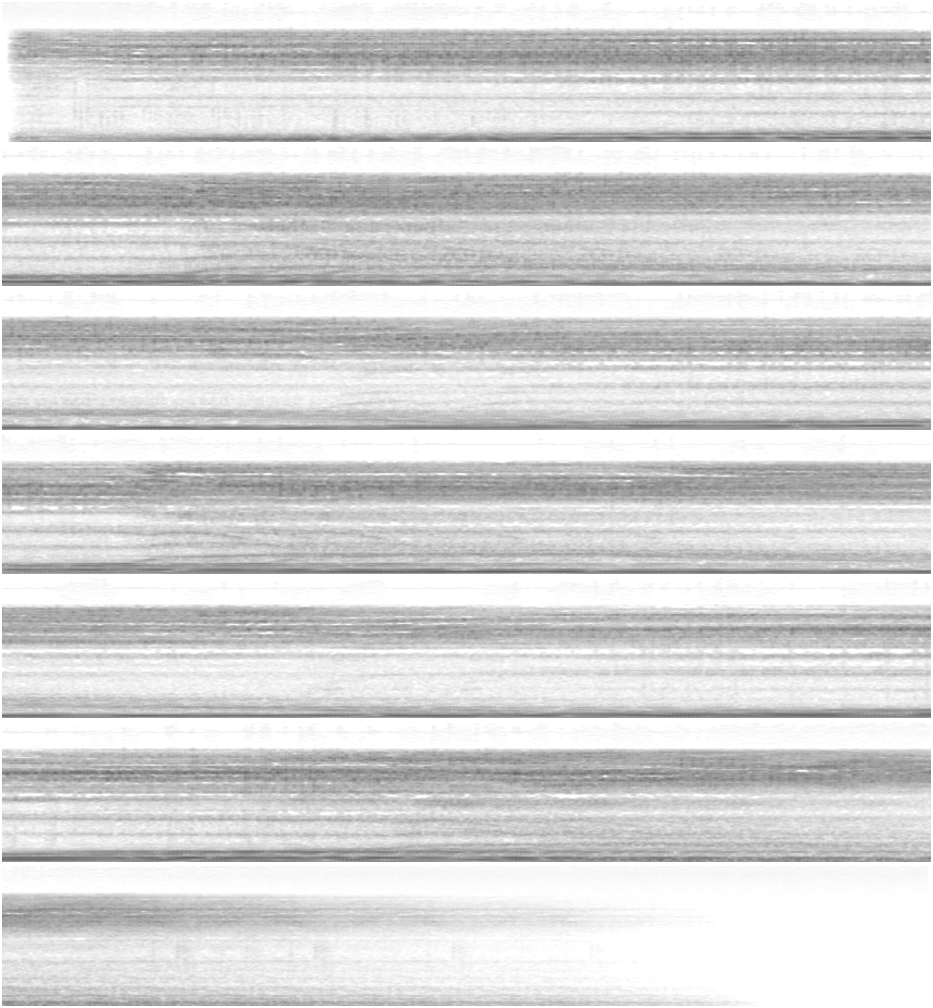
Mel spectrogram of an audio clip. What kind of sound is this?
Tibetan Chant stretched
Tibetan chant played at half speed. This creates a very low pitched grating sound that can't be heard at normal speed. This is most likely a result of the phenomenon of throat singing which involves sustaining multiple pitches at once.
